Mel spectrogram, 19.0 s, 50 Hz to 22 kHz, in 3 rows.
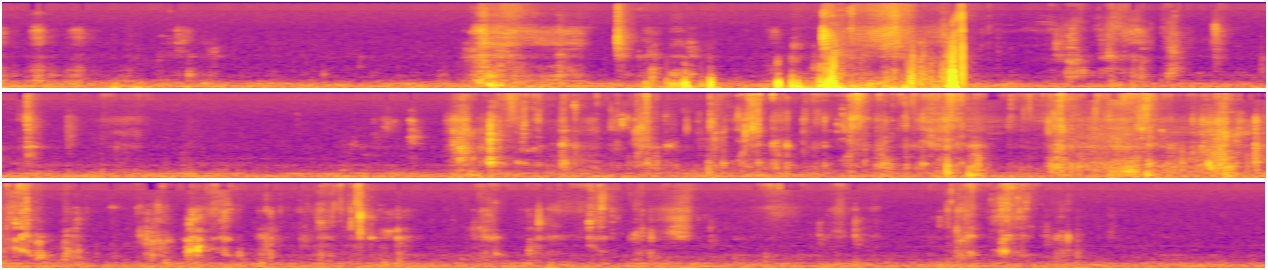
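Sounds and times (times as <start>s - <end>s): dog chewing and smacking: 3.0s - 6.8s, 8.1s - 18.2s.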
